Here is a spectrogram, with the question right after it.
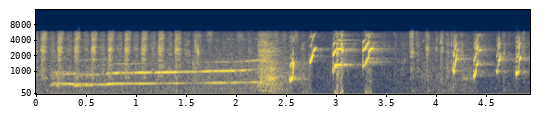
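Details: Female Shih Tzu Little Jo, about a year old, at the Korean Animal Protection Society shelter in Daegu, South Korea: a thin, long whine rising slightly over two seconds, then quick panting breaths and a few sharp clicks.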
